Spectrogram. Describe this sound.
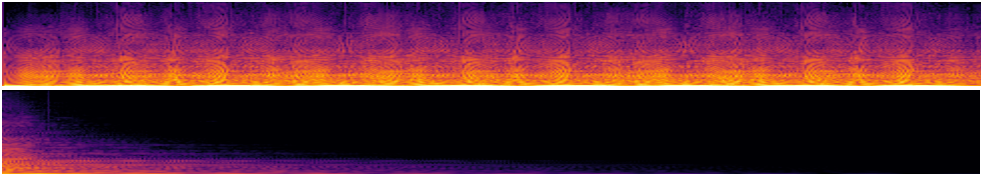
dirty square
Basic two square waves with a bit of distortion detuned, made in milkytracker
